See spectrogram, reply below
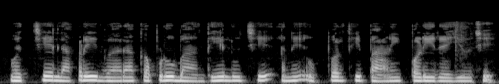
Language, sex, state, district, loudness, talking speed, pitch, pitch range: Gujarati, female, Gujarat, Valsad, -14 LUFS, 145 wpm, 170 Hz, 165-185 Hz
